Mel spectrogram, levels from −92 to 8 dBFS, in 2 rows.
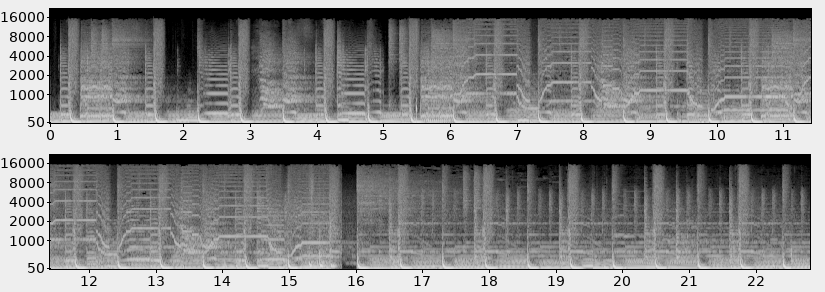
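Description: At 5.49 s, again from 15.75 to 15.79 s, and at 22.49 to 22.53 s, the sound breaks into a brief chirp, squawk, click or short hole, the mark of damaged data in a compressed stream. Corrupted bytes made the decoder misread those frames and lose sync until it found the next valid frame header. Each burst lasts a few hundredths of a second at most.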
